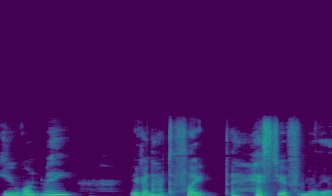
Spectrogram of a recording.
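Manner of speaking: ordinary delivery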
